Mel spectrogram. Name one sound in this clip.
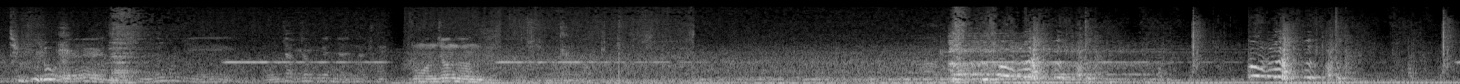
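Two men talk quietly nearby.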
